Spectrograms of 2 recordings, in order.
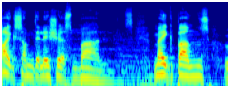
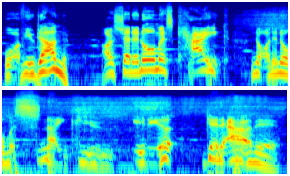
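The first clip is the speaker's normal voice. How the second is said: raised, loud outraged scolding; angry wizard; 6 semitones higher, 7 dB louder than usual. Acted. Wizard scolding sprite over the snake, loud outrage. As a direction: shout the correction at a hopeless helper. Wizard horrified by the wrong creature.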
